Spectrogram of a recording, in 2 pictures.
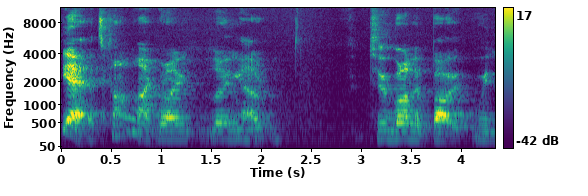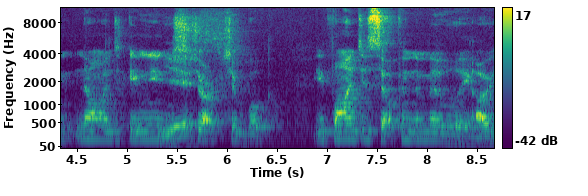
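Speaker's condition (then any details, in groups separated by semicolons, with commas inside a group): ALS/MND; onset foot drop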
